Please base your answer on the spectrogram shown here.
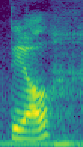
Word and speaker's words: diolch: So diol, diolch, gar, u.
